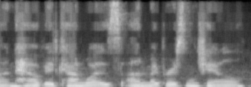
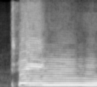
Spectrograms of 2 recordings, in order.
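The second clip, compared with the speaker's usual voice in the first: mock ding; 5 semitones higher, 4 dB louder than usual. Announcing the intro with a sound.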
